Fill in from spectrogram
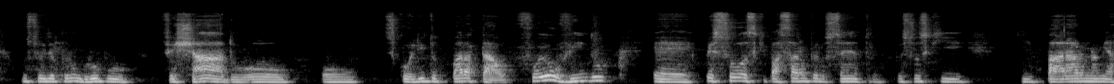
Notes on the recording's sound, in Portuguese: Gravado via Dircord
